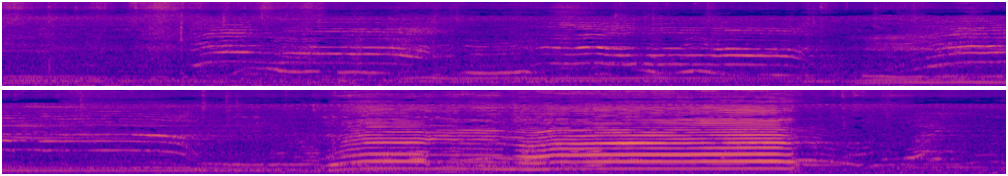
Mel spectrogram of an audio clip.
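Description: A voice sings out loudly close by, in rising and falling notes.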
